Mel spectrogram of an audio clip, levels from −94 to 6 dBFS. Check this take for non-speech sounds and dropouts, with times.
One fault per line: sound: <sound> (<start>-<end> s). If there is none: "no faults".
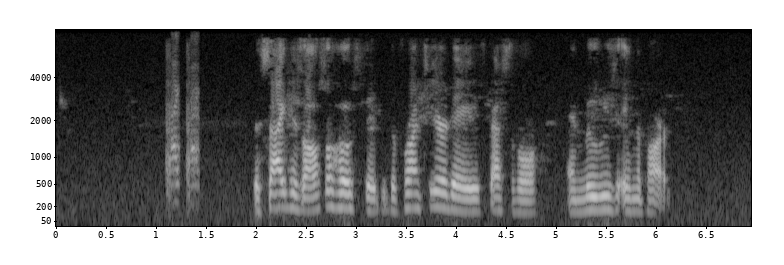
sound: laugh (1.1-1.4 s)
